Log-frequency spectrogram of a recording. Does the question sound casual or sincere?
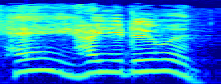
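casual. It sounds like a quick, casual polite greeting.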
